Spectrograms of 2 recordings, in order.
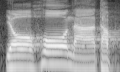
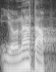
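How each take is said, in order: First: The middle h sound is clearly pronounced. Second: The middle h sound nearly disappears. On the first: "우리 성경 번역성에 여호나답 이렇게 돼 있잖아요" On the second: "이스라엘 사람들이 하는 발음을 들어보면 요나답 이렇게 들려요"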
